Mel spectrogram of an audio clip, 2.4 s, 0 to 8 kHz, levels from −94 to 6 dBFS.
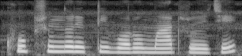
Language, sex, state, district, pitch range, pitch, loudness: Bengali, female, West Bengal, Cooch Behar, 210-250 Hz, 220 Hz, -14 LUFS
